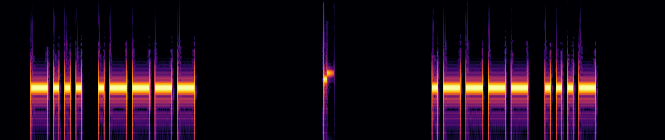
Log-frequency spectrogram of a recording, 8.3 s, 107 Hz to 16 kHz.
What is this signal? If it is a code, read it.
Morse code, heard as a keyed tone, about 17 wpm, 700 Hz. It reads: B1 1V
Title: Two Challenging Letter-Number Combinations 17wpm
